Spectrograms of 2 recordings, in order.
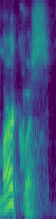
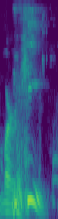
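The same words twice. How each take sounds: First: It has an English pronunciation. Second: It has a French pronunciation. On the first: "here they call them Marquis" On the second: "I would call them Marquis, right? With the French"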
